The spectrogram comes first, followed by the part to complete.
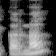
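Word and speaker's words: colonel: उसी प्रकार से ओ, ओ यदि एल के आगे पीछे बैठे हों तो ये साइलेंट हो जाते हैं, जैसे कर्नल, ये एक स्पेलिंग स्पेशल है, और ये कलर, तो यहां पर अ की साउंड बनेगी, ओ नहीं बनेगी।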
